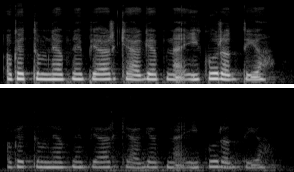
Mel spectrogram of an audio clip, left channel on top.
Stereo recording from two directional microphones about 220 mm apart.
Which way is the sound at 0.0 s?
45° left (ahead or behind).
